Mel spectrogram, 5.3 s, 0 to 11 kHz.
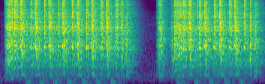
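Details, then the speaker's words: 2011 Yamaha Raptor 250, non-running, after starter replacement with carb hooked up: two strong cranking bursts with quick, even compression pulses; the new starter cranks much better, the old one was failing, but an earlier noise remains. "That cranks a lot better. So that starter was on its way out and was probably a lot of the problems it was having, but not the noise."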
